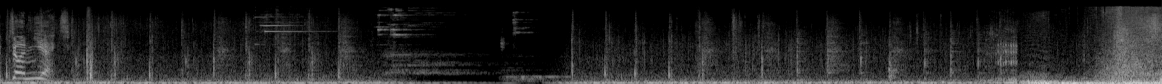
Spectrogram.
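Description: Footsteps run quickly over dirt and rock.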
